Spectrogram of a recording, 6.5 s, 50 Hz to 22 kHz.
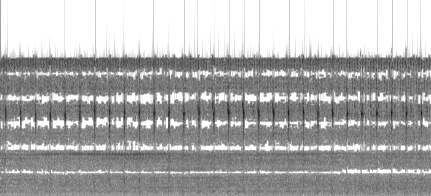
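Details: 2008 Shelby GT500 engine ticking at idle: crisp, even valvetrain-type tick around 133 per minute over a smooth quiet idle; cause suspected, not confirmed.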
